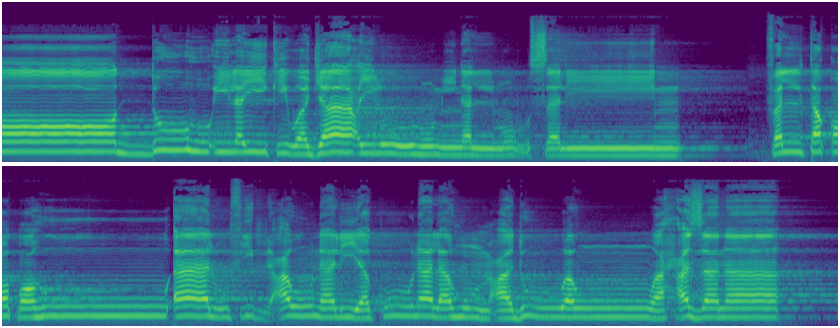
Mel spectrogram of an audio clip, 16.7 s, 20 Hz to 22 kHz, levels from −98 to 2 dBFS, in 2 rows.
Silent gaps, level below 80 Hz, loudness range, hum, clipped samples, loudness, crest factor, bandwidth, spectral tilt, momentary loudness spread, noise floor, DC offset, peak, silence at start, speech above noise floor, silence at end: none; -70 dBFS; 4 LU; none; under 0.1%; -22 LUFS; 20 dB; 16 kHz; -3.5 dB/octave; 12 LU; -59 dBFS; under 0.1%; -4 dBFS; 0 s; 36 dB; 0.05 s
